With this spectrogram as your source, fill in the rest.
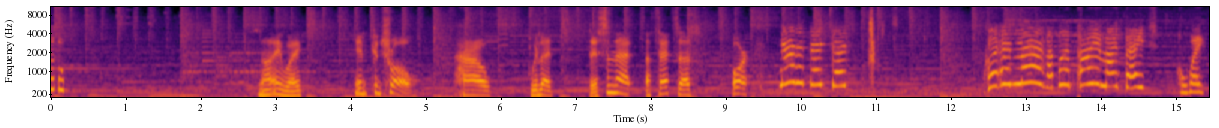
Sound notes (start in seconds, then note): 10.8 slaps face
